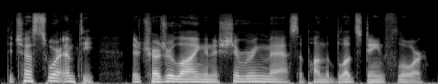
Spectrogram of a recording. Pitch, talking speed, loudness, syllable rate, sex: 115 Hz, 205 wpm, -18 LUFS, 6.7 syllables/s, male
